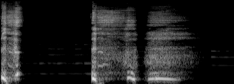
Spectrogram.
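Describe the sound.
A sick woman lying in bed coughs a few times. Short, harsh bursts are separated by pauses, and a longer drawn-out cough follows.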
